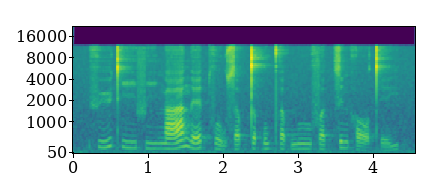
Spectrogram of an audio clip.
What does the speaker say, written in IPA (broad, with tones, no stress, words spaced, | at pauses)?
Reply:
fyː˨˥t̪ʰiː˨ fiː˨ŋaː˨˥n̪ɛː˨˥t̚ fo˨˩wsɐ˨˥p̚ t̪ɐ˨p̚o˧w pʰɐ˨p̚ŋuː˨fɐ˨k̚ sɪ˥ŋhɔː˨˩ t̪ʰe˨˥j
